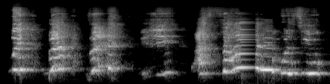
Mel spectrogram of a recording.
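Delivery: hammed-up pleading girlfriend; hysterical woman.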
